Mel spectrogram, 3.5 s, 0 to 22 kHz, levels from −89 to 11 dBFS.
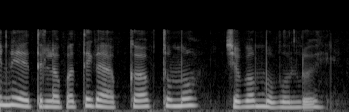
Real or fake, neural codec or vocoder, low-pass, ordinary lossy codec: fake; codec, 16 kHz, 4.8 kbps, FACodec; 7.2 kHz; MP3, 96 kbps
